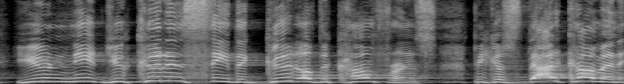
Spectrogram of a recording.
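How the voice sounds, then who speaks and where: A man's voice: extremely high pitch, fairly bright tone. A male pastor whose first language is Spanish, preaching a sermon in a conversational way, speaking directly to the congregation and often restarting his sentences. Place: church service. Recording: echoey hall.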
